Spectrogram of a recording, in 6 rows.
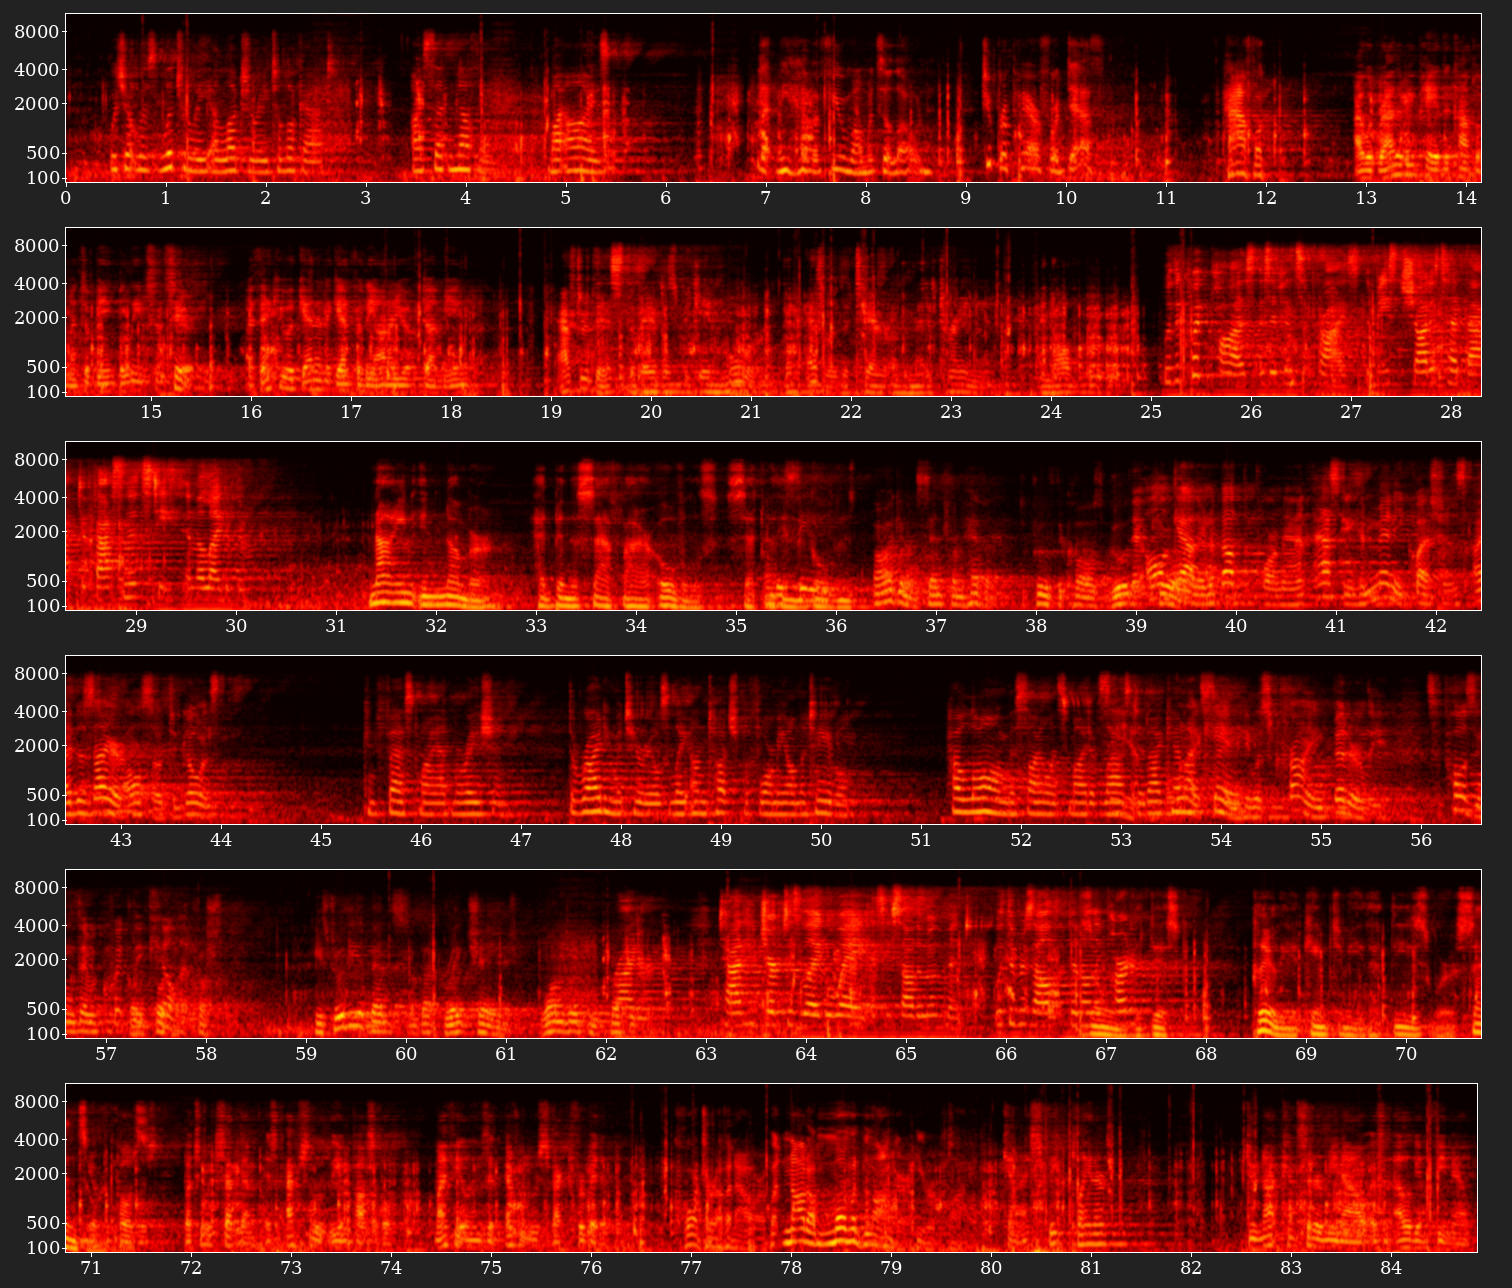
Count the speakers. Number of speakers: eight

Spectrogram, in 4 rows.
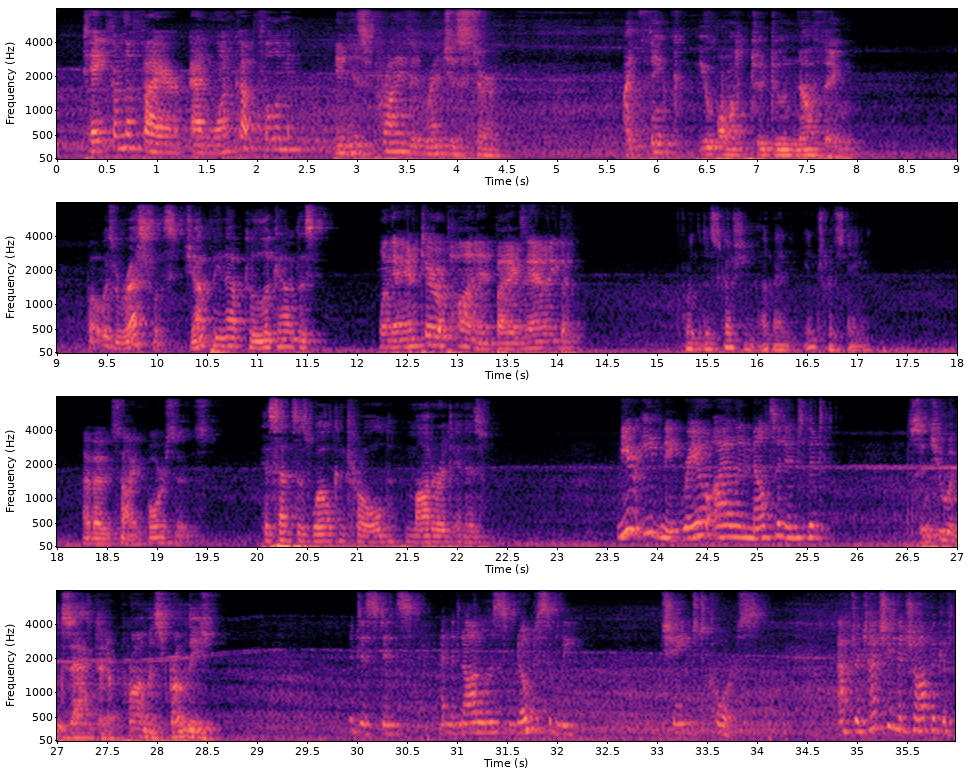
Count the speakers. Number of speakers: nine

